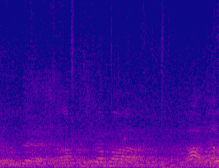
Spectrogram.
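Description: Scattered shouts and chatter from coaches and spectators, echoing in a large sports hall.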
